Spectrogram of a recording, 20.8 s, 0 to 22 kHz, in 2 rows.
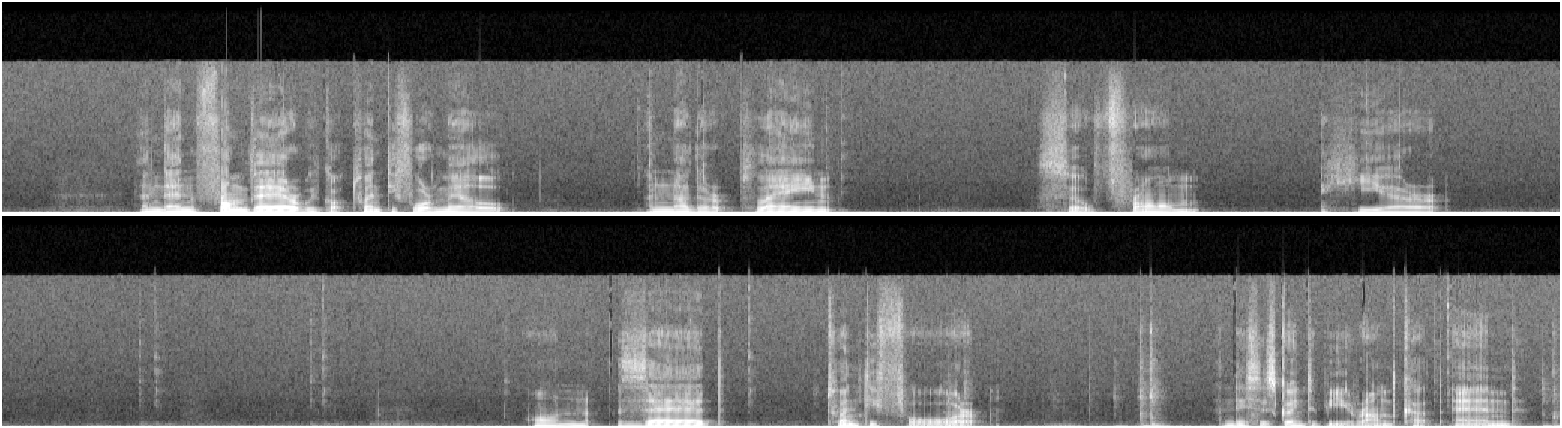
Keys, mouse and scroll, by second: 4.2 click, 5.5 click, 6.9 click, 9.0 click, 11.3 click, 12.4 click, 14.9 click, 16.0 2, 16.6 4, 17.9 Return, 19.5 middle click, 19.9 click, 20.6 F2.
